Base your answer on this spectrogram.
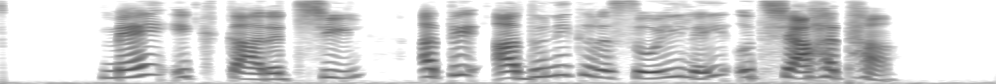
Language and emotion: Punjabi, happy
